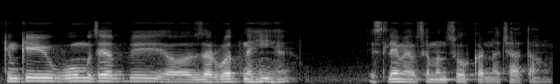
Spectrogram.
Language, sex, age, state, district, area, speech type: Urdu, male, 18-30, Delhi, South Delhi, urban, spontaneous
